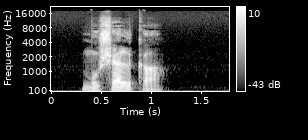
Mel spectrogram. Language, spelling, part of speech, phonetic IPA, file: Polish, muszelka, noun, [muˈʃɛlka], Pl-muszelka.ogg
